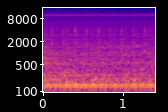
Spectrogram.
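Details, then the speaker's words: Jet 16 mill spindle running on a VFD: steady motor hum and thin high whine with a faint rhythmic squeak as the main spindle drive pulley belt bounces and vibrates the machine; owner suspects the pulley V-grooves run untrue, not capturing the belt; not confirmed. "you can see this main pulley belt bounces around pretty good causes somewhat of a vibration on the machine you can hear it it's kind of"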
